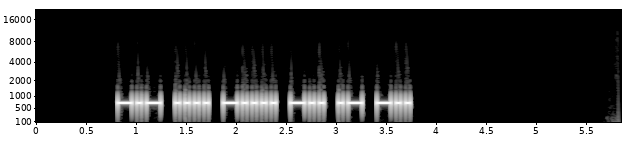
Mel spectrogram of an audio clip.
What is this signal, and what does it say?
Morse code, heard as a keyed tone, about 25 wpm, 700 Hz. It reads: KH6DAD
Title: DXCC-100 Call Signs - 6 Characters - 25wpm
